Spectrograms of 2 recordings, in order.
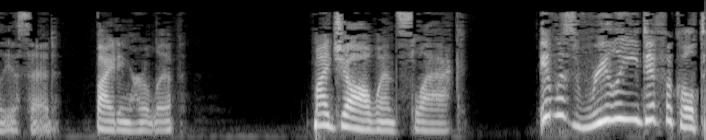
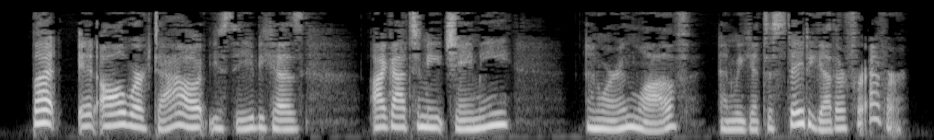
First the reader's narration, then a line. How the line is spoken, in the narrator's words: she said, smiling sweetly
